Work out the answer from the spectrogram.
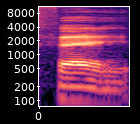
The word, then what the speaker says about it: Fee: It's pronounced Faye. F-E is pronounced Faye.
